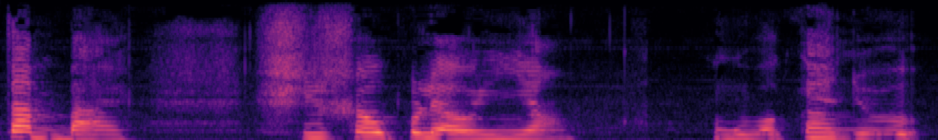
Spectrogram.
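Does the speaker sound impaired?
Yes: cerebellar atrophy, hereditary; familial, mother, uncle and aunt died of it, untreatable, slurred speech first, then weak hands, no medication, about ten years given; cannot hold pen, cannot manage stairs or go out alone since COVID, falls; muffled articulation, tongue not nimble, listeners struggle to understand.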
